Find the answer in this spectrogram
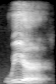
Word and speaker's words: we're: to say it is we're we're it kind of sounds like the word weird only without thee dude we're look right here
